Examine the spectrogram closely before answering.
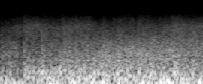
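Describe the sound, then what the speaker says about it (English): Enemy mortars bombard a forest in the video game Wargame AirLand Battle, heard as a continuous low rumbling roar of dense overlapping blasts, steady and moderately loud, with no talk. "Enemy mortar are bombarding the forest"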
